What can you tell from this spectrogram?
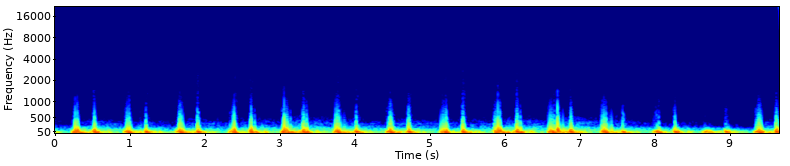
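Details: Heartbeat of a self-described medically fit person, recorded with more than six precision contact microphones: steady low lub-dub at about 86 per minute. Occasional doubled clicks come from about 6 ms delay between microphones. Normal heart sounds.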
